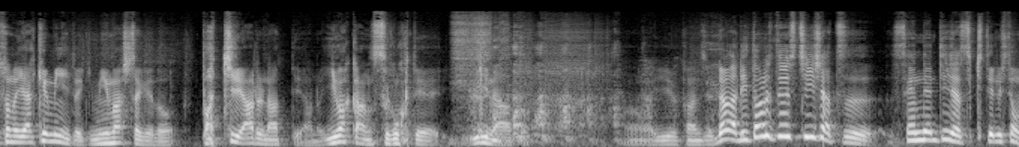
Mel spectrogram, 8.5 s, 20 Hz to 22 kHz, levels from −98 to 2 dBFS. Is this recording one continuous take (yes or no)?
no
